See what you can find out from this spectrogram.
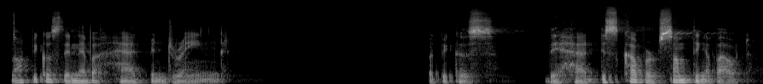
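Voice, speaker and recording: A man leading a guided meditation in a soothing, measured way, leaving long pauses between short phrases. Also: low voice, a bit bright, recorded from a distance. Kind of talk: guided meditation with spoken teaching.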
